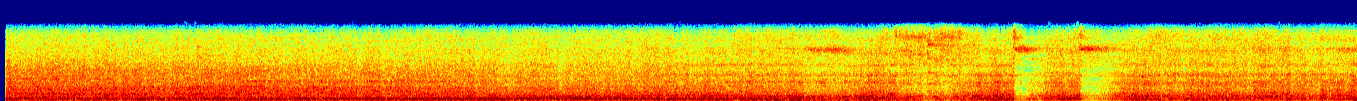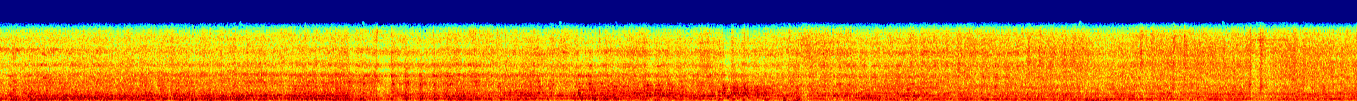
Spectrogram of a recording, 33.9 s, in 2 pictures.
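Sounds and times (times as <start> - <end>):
train wheels rumbling on rails: 0.1 - 33.9
high wheel squeal: 10.0 - 14.7.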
